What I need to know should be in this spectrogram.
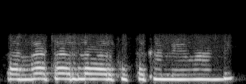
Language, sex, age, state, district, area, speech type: Telugu, male, 18-30, Telangana, Mancherial, rural, conversation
